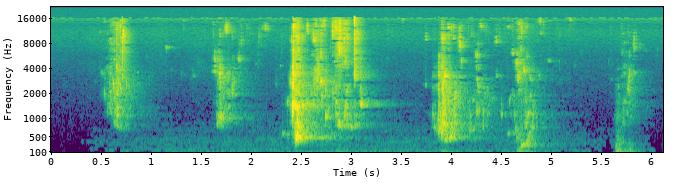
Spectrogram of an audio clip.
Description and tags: Water Spashing One Shot
Water dripping in a cave or underground temple
cave, drip, dripping, drop, drops, water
